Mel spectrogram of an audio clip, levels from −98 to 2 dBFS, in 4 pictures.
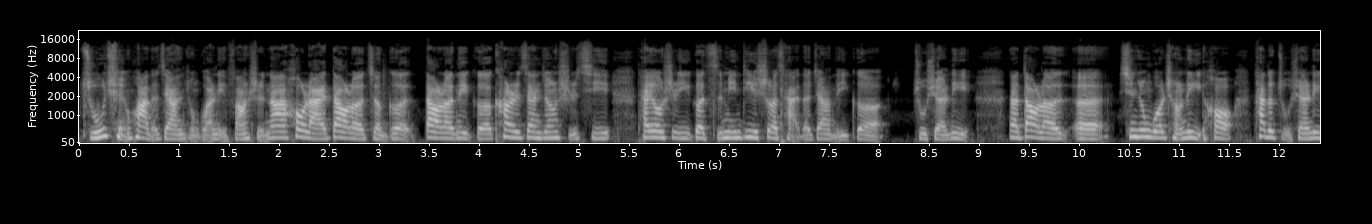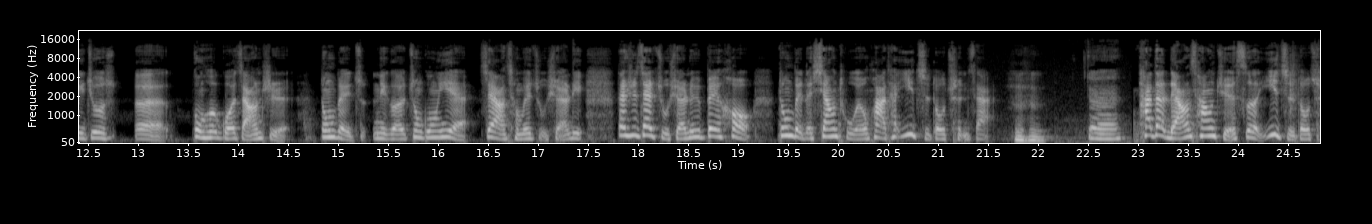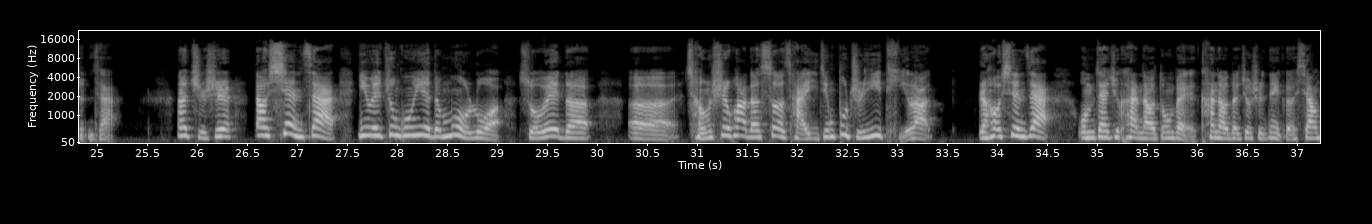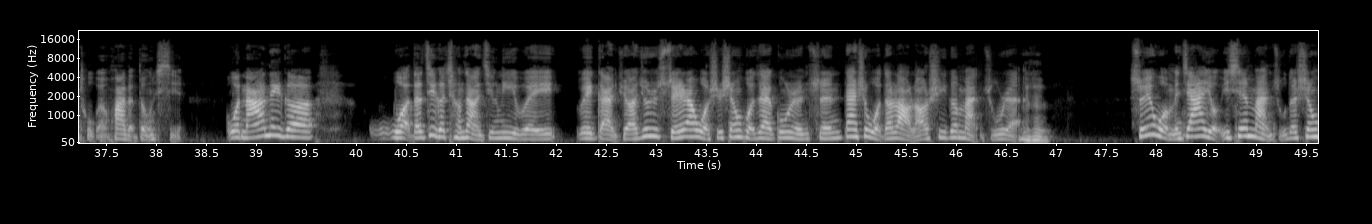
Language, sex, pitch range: Chinese, female, 185-250 Hz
